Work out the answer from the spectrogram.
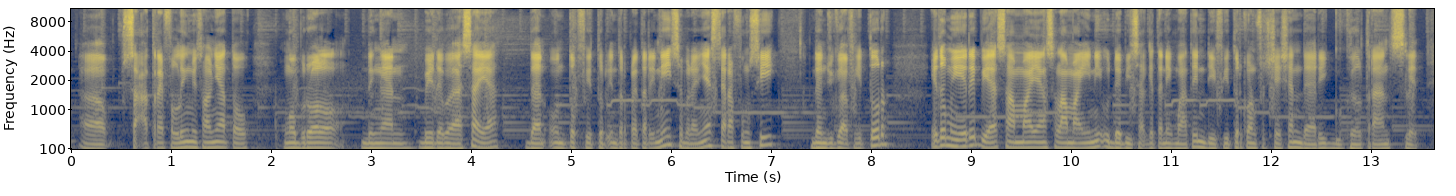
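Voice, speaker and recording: A man's voice: mid-range voice, steady tone, brisk. A man with a Jakarta Indonesian accent narrating a tech review in a casual, conversational way, explaining things to viewers as friends. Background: background music.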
